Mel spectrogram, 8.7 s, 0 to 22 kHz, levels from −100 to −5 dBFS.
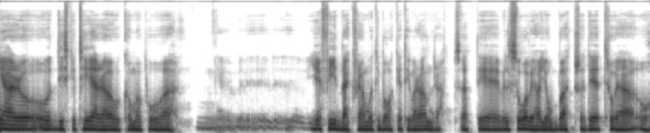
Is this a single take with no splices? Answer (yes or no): no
